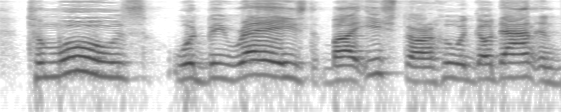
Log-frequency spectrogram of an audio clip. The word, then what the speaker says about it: Ishtar: Tammuz's spouse's name was Ishtar, pronounced Easter. Ishtar. You pronounce it Ishtar. They pronounced it Easter.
